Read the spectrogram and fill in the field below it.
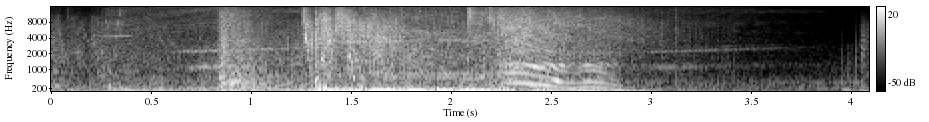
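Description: An energy weapon fires with loud, crackling blasts.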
